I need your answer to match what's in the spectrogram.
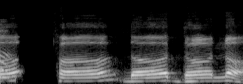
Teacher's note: આ બધા અક્ષર બોલશો ને જ્યારે ત્યારે તમારા દાંતની પાછળ છે ને તમારી જીભ હશે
